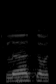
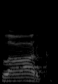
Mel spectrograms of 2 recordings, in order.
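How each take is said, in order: First: The vowel sounds like 'er' in 'her'. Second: The vowel sounds like 'ar' in 'car'.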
